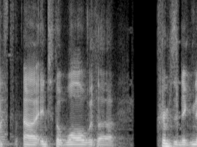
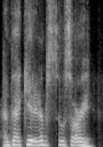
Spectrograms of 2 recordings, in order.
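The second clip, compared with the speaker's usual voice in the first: much higher, eager voice; Tailbane; 9 semitones higher, faster than usual. Acted. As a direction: bounce back up, apologetic and perky. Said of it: "And he goes".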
